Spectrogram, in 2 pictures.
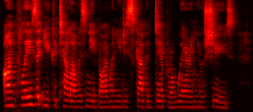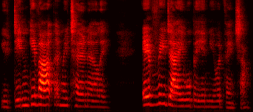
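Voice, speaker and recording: A woman reading the part of a gentle, wise, fatherly storybook king in a calm, measured, reassuring way. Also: lowish voice, natural voice. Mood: calm, kindly. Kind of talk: storybook read-aloud. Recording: roomy, echoing indoor sound.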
